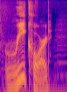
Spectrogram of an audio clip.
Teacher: if you stress the first part reord it's a noun but if you stress the second part record it's a verb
